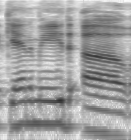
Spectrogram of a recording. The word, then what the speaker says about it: Ganymede: I pronounce that right, or how would you pronounce Ganymede, yeah, that's it? it. Yeah, Ganymede, we currently have 20.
